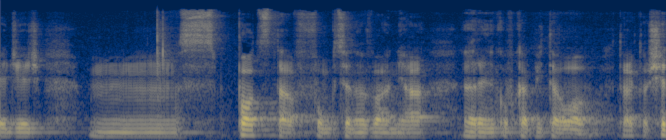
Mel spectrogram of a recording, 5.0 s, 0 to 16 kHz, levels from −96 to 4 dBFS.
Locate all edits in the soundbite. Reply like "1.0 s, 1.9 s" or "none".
none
